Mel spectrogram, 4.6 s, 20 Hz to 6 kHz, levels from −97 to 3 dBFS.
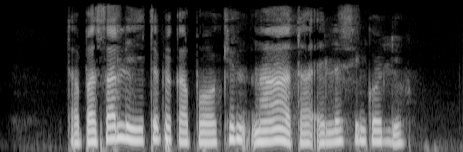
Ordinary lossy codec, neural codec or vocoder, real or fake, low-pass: AAC, 24 kbps; none; real; 5.4 kHz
